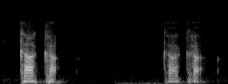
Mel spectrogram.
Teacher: if the closed syllable end with K or G, we actually don't pronounce the G and K. We pronounce it as glottal stop.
